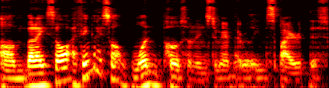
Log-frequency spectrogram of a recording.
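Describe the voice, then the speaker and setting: A quiet, somewhat breathy male voice with a dark, mellow tone at a moderate pace. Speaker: Lego building YouTuber. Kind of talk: casual video monologue. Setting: at home late at night.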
